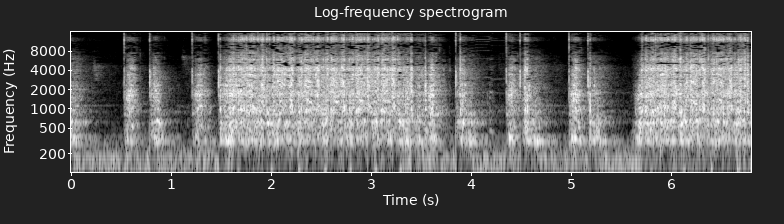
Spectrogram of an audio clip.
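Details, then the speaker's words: Honda Legenda/Grand/Supra 110 motorcycle electric starter: short bursts of harsh, rattly cranking ("ckckck") instead of a clean spin. The starter motor is suspected as the cause and is being opened up; the housing is worn, loose and dry. "ini magnetnya ini sebagai kekasih guys biasanya di sini ya menyebabkan bunyi kasar"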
